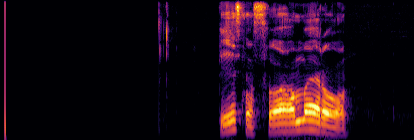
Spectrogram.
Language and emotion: Russian, neutral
